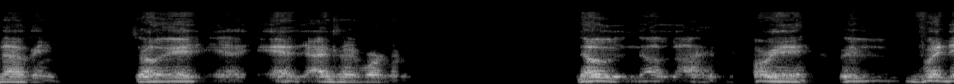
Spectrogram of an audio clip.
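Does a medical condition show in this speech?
Yes: ALS/MND.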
